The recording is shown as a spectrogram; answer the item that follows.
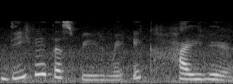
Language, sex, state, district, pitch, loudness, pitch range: Hindi, female, Uttar Pradesh, Ghazipur, 245 Hz, -19 LUFS, 210-320 Hz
